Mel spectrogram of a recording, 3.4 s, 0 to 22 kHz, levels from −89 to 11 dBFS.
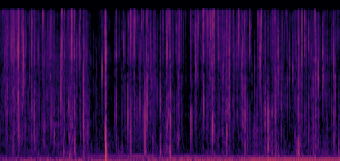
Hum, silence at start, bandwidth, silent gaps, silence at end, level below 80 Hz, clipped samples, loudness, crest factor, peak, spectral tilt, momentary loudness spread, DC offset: none; 0 s; 17 kHz; none; 0 s; -52 dBFS; under 0.1%; -43 LUFS; 32 dB; -12 dBFS; -2 dB/octave; 4 LU; under 0.1%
